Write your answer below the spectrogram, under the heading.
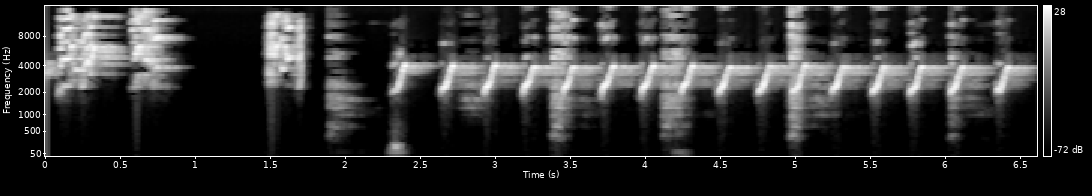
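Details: Bar-winged prinia song used as a lure and as tutor material for magpie-robins and leafbirds: a few harsh buzzy bursts, then a fast run of sharp rising chips, about three to four per second, bright and high.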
